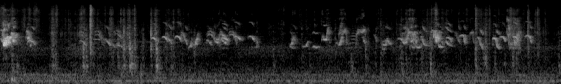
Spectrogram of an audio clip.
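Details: Chicks at rice give scattered high chirps amid louder pecking clicks and wing flaps, with a brief sharp peep at the start.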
